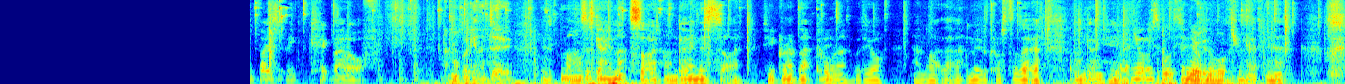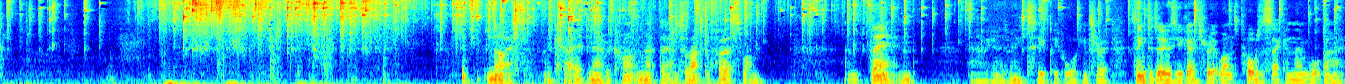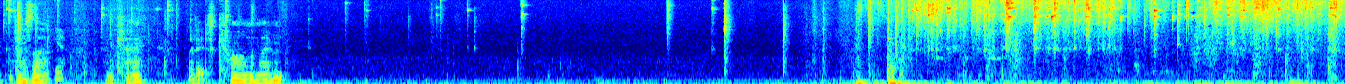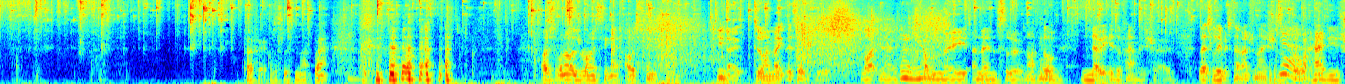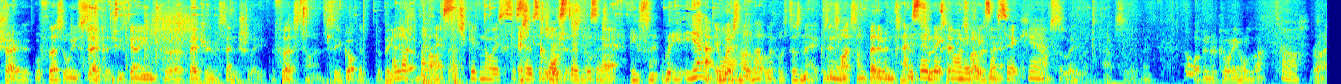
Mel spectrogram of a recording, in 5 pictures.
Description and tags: Bead curtain
Sound of a bead/shell curtain being walked through and the walked through and back
curtain, walk, bead, through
